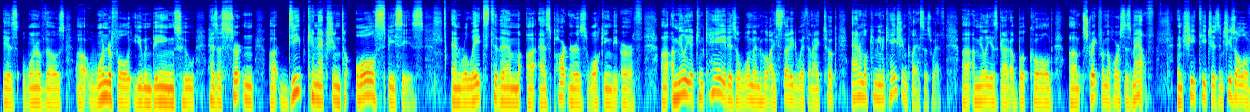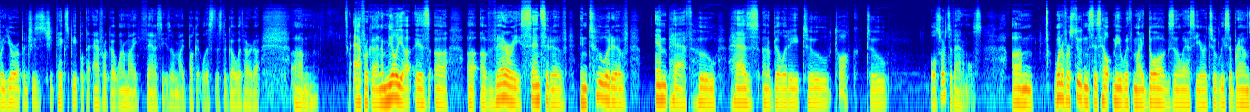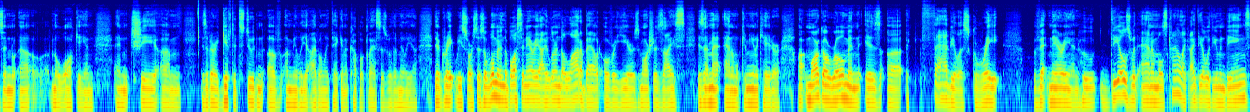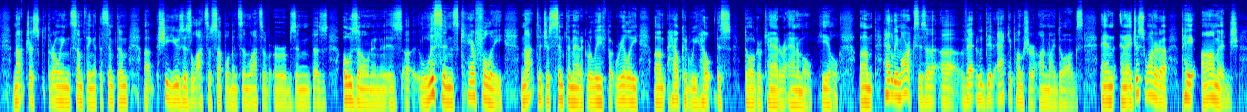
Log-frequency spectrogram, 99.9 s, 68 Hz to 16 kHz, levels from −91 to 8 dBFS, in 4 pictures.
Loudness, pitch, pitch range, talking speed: -25 LUFS, 110 Hz, 105-125 Hz, 155 wpm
